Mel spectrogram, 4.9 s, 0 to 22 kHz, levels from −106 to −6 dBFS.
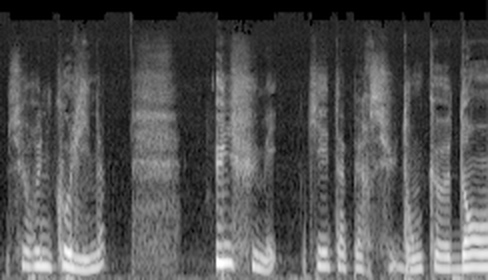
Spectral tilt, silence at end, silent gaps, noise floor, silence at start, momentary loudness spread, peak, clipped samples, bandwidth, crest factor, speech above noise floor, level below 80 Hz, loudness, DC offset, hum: -7 dB/octave; 0 s; none; -50 dBFS; 0.15 s; 24 LU; -2 dBFS; under 0.1%; 10 kHz; 18 dB; 31 dB; -46 dBFS; -21 LUFS; under 0.1%; none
